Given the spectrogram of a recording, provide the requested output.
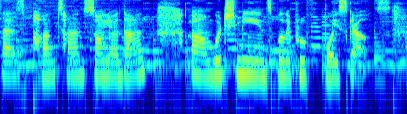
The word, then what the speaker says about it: Bangtan Sonyeondan: The B sounds like a P, so it won't pronounce as Bangtan. It will be pronounced as Bangtan Sonyeondan, which means Bulletproof Boy Scouts in Korean, beyond the scenes in English.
